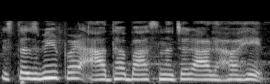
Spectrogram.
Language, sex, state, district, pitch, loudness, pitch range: Hindi, female, Assam, Kamrup Metropolitan, 230 Hz, -13 LUFS, 225-260 Hz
